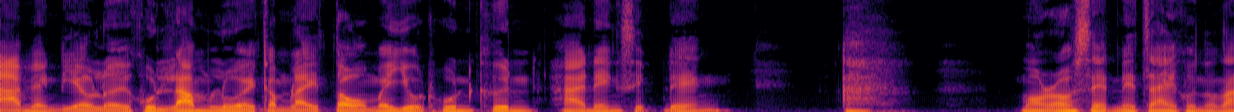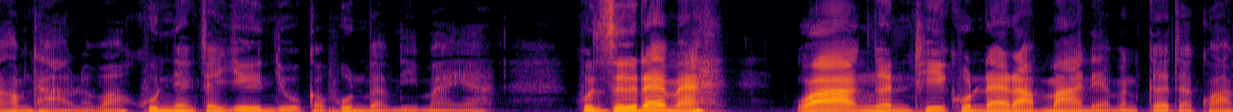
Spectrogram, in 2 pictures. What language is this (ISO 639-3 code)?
tha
